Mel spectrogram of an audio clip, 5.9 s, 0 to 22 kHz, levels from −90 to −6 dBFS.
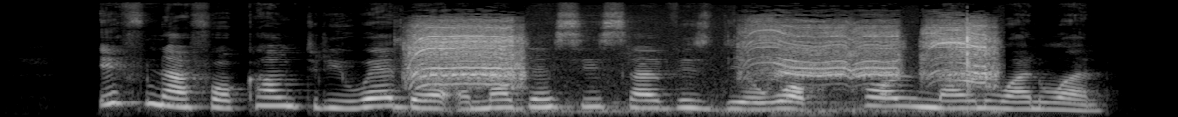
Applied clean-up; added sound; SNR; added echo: none; Camera; -5 dB; none.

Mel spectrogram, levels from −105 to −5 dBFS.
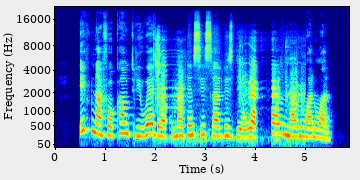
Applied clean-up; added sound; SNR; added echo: neural mask model RNNoise.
